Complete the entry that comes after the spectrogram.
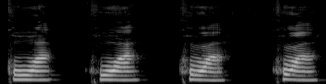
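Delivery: loud, bright frog croak "koa"; croaking frog call. Acted. Frog announcing itself in the forest, loud croak.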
